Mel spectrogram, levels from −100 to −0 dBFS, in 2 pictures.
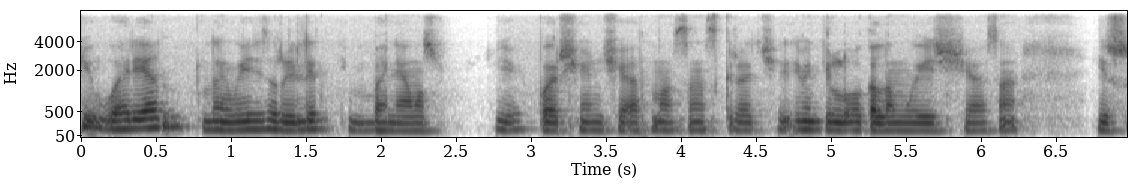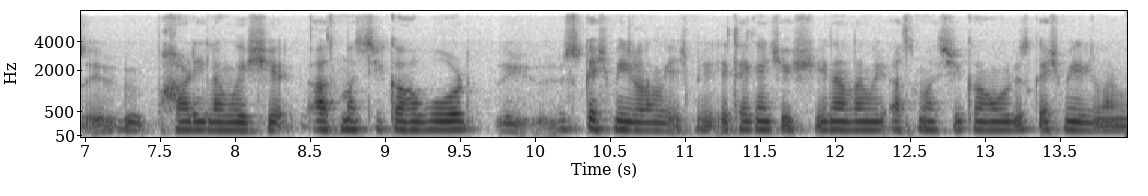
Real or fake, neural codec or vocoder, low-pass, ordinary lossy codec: real; none; 7.2 kHz; none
